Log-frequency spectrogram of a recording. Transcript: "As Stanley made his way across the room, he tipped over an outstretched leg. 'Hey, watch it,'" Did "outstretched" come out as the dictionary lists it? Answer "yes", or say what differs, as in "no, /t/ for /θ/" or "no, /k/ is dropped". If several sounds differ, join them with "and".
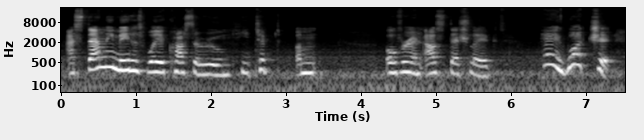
no, /ɹ/ is dropped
